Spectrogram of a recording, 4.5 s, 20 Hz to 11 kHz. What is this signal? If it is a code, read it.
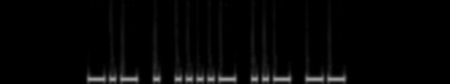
Morse code, heard as a keyed tone, about 22 wpm, 700 Hz. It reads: KE4UM
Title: USA Call Signs - 5 Characters - Repeated 2x - 22wpm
